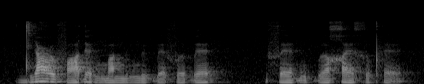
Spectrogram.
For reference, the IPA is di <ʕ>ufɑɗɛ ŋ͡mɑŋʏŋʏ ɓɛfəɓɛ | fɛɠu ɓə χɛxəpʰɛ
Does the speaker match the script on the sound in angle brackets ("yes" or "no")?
yes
